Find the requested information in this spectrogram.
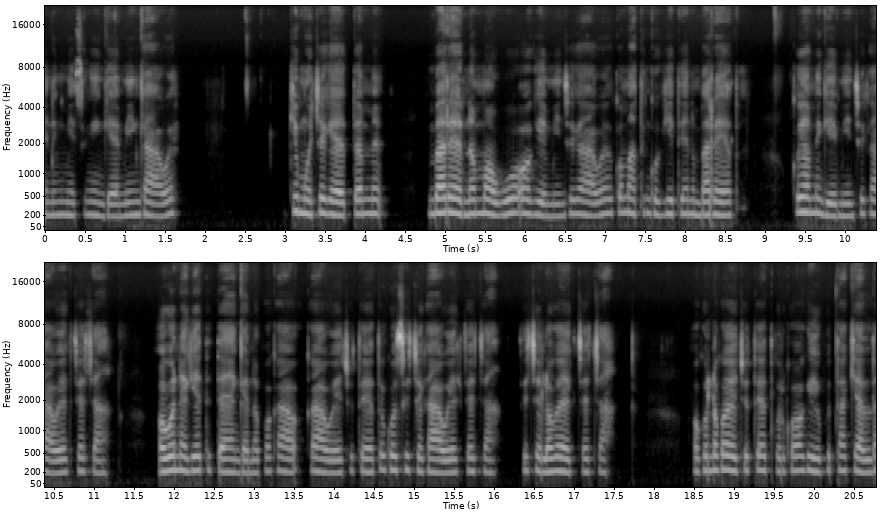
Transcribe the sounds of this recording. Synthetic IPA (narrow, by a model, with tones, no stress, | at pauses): nɪ˦ŋmi˨sɪ˦ŋɪ˨ŋɡe˨mi˦ŋɡa˨wɛ˦ | ki˦mu˨t͡ʃe˦kɛ˨tɛ˦m˦ | mba˦ɾɛ˨tnɛ˦mɔ˨woː˦k̬e˨mi˨ɲt͡ʃi˦ka˨wɛ˦ko˦ma˨tɪ˦ŋɡo˨ki˦te˦n˨mba˦ɾɛ˨t | ko˦jɔ˦mi˨ɡe˨mi˨nt͡ʃi˦ka˨wɛ˦kt͡ʃɛ˦t͡ʃa˨n | ɔ˨bɔ˦ne˨ke˦tɪ˦ta˨ɛ˨ŋɡɛ˨nɛ˨pɔ˦kaka˨we˨t͡ʃu˦tɛ˨tko˦si˦t͡ʃe˨ka˨we˨k̚t͡ʃɛ˦t͡ʃa˨ | si˦t͡ʃe˨lɔ˦kɔ˦ɛ˨k̚t͡ʃɛ˦t͡ʃa˨ŋ | ɔ˨ko˦lɔ˦kɔ˦e˨t͡ʃu˦tɛ˦tkʊ˨ɾkɔ˦ke˨pu˦ta˦kɛ˨lta˦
